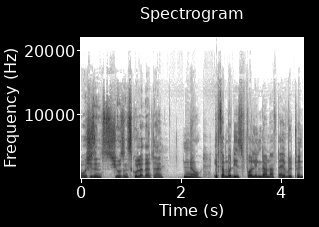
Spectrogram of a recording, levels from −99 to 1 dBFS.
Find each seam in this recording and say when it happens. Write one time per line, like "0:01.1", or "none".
0:02.4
